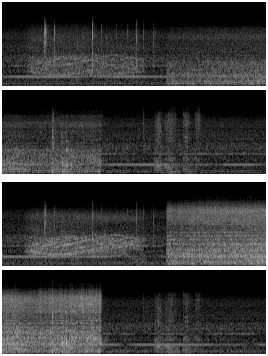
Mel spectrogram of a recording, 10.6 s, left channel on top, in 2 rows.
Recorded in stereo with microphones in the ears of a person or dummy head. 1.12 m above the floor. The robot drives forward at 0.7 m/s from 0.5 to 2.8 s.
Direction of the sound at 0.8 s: 20° left (ahead or behind).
